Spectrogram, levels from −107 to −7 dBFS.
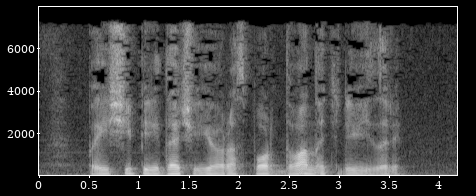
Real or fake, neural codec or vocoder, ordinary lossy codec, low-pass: fake; vocoder, 44.1 kHz, 128 mel bands every 256 samples, BigVGAN v2; MP3, 32 kbps; 7.2 kHz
